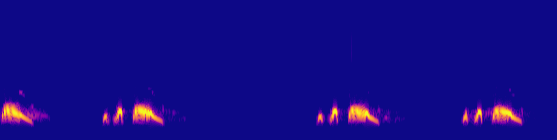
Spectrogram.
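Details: Decoy spotted dove cooing repeatedly to draw in wild doves: about four phrases in eight seconds. Each is two quick notes leading into a longer coo that sags in pitch. Nothing else is audible.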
